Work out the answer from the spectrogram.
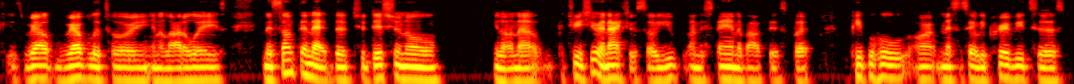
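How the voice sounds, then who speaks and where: A man chatting casually and encouragingly as he hosts online auditions. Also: on the low side. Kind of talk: casual livestream chat.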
